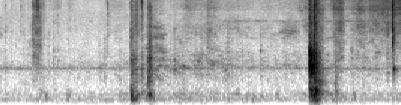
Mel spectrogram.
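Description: A few soft knocks as a cardboard box is set down on a tabletop, the loudest about three seconds in, over a faint steady high hum.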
